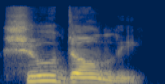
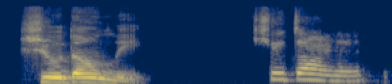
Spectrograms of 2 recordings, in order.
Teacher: ya no diga la D al final de should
